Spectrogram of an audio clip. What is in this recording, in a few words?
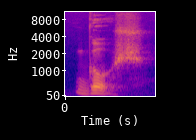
"gauche", French; easypronunciation; Consonantes en francés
